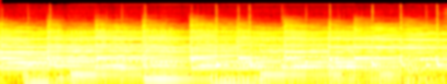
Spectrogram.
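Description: Nord Electro stage keyboard playing a piano-sound passage: sustained chords over low notes that change about once a second.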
